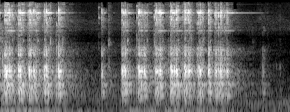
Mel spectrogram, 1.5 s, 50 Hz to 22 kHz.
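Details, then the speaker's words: Ridge Racer U4 RC car after pinion fix and reassembly with mod 1 gearing: quick clicky gear whirr in short throttle bursts, crisp and even with no grinding or skipping; drivetrain sounds perfect. "That sounds perfect."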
